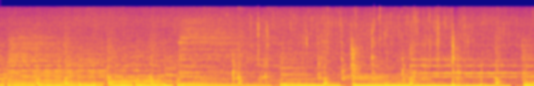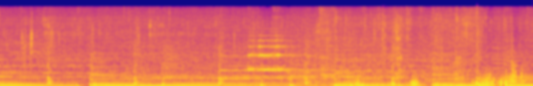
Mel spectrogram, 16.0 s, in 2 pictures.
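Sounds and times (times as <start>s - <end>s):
onions sizzling in hot oil: 0.0s - 16.0s
crackling pops: 3.4s - 16.0s
wooden spatula stirring: 10.0s - 15.3s.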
